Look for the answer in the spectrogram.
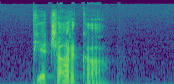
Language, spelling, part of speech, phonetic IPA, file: Polish, pieczarka, noun, [pʲjɛˈt͡ʃarka], Pl-pieczarka.ogg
